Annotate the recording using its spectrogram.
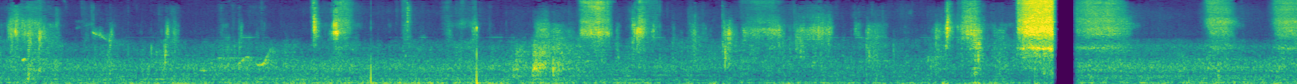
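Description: Steady low background rumble of a zoo viewing area with faint indistinct voices, broken by short hissing rustles and a couple of sharp clicks. The sound cuts out completely for a split second about ten and a half seconds in.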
